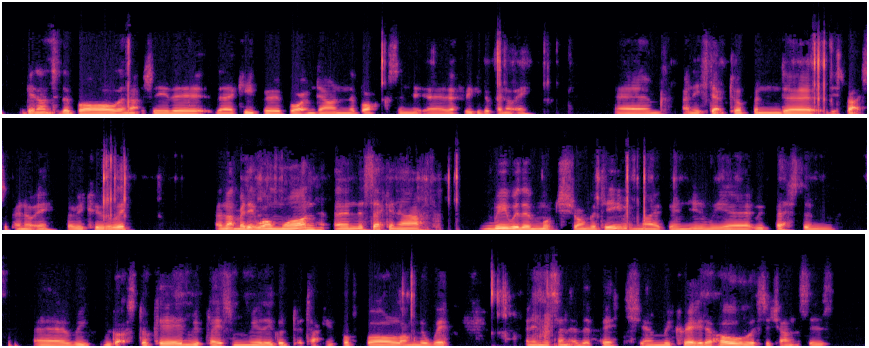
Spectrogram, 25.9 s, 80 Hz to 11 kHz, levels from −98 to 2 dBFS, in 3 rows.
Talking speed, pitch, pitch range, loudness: 200 wpm, 115 Hz, 105-125 Hz, -23 LUFS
